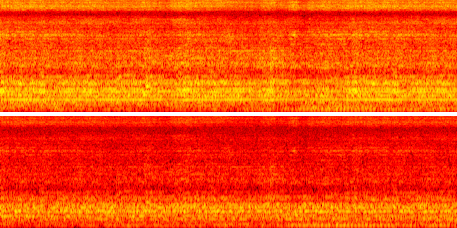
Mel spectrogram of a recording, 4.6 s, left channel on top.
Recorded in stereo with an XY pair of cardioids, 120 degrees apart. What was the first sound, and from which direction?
A lawn mower, 55° left.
